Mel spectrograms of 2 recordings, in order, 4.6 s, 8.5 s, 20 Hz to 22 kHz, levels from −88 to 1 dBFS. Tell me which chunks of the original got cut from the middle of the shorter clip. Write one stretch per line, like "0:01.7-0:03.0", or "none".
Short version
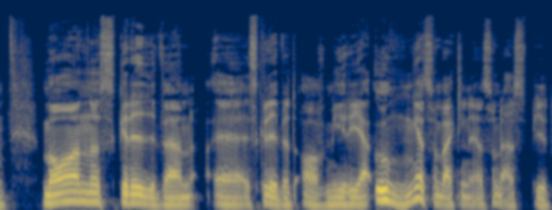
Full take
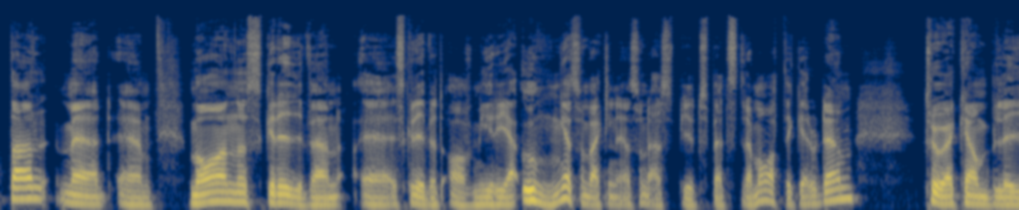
none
